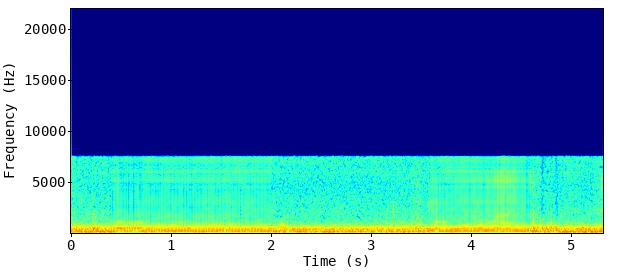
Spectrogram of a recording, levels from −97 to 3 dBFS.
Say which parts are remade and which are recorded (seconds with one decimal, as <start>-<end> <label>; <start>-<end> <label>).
0.0-0.4 recorded; 0.4-2.0 remade; 2.0-3.6 recorded; 3.6-4.6 remade; 4.6-5.3 recorded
